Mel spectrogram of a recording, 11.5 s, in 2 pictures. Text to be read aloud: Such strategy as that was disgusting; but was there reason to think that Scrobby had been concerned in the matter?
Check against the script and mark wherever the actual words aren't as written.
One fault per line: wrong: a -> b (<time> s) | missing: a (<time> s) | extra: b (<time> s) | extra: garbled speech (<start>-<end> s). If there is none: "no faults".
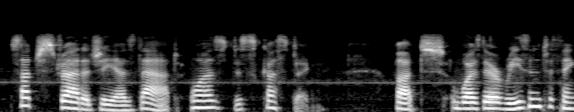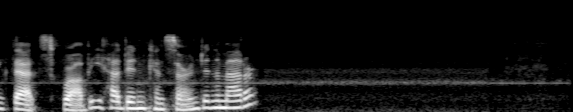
no faults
